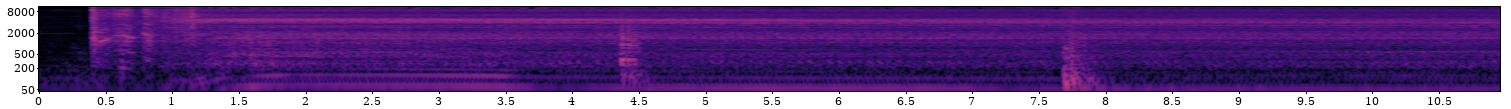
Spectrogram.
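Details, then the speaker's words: Honda Civic after a track day with knocking, dead radiator fan and burst coolant line, very black oil but no metal shavings; recorded from inside the car, it catches quickly into a smooth, even idle with no bottom-end knock; engine still considered hurt. "sounds pretty good to me"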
